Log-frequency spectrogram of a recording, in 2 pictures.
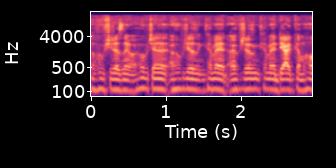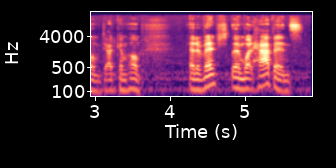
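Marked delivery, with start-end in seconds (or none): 0.0-2.5 scared hushed pleading. Retold or imitated. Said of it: "scared out of his mind". 2.5-3.7 softly begging Dad to come home, a mild retelling; lightly imitated frightened boy murmuring "Dad, come home"; hushed scared plea. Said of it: "scared out of his mind".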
